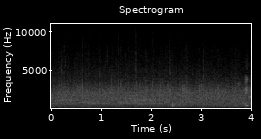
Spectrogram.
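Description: Large audience applauding steadily, with scattered voices in the crowd.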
